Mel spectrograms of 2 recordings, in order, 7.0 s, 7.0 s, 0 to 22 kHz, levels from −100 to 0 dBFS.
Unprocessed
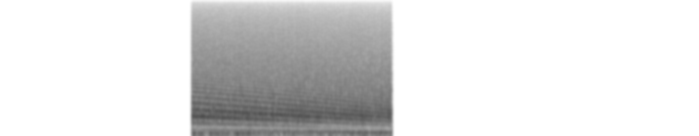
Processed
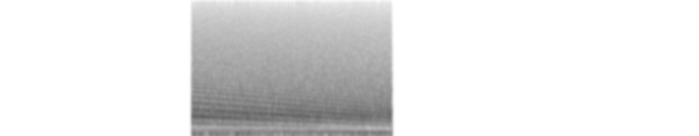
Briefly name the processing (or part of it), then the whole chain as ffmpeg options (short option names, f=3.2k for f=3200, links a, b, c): clipper into limiter: -af "asoftclip=type=hard:threshold=-20.5dB,alimiter=level_in=3.5dB:limit=-24dB:level=0:latency=1:release=275,volume=-3.5dB"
